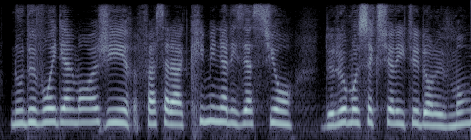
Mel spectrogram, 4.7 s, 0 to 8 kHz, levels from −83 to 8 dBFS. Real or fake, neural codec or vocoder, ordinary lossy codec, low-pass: fake; codec, 16 kHz, 0.5 kbps, X-Codec, WavLM features, trained on Multilingual LibriSpeech; none; 7.2 kHz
